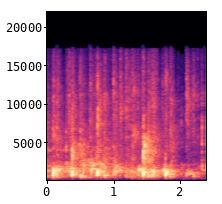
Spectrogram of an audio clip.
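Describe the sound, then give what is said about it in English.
A round of applause from attendees at a community coffee meeting, with hands clapping at a moderate level and individual claps standing out within the sound rather than blending into a dense roar. “Let's give Tina a round of applause for coming out.”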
